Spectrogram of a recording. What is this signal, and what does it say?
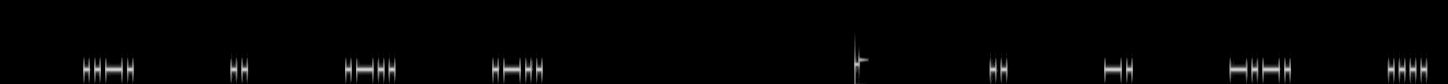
Morse code, heard as a keyed tone, about 22 wpm, spaced as for 8 wpm, 700 Hz. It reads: FILL INCH
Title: 6x Character Spacing - Top 500 Words - 22wpm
